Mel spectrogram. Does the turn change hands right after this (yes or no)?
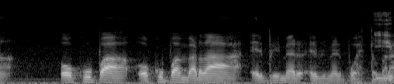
yes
